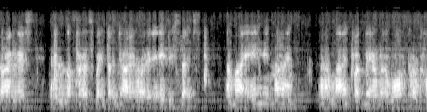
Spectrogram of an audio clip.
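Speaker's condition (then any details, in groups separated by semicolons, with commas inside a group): ALS; over 25 years since onset, uses cannabis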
